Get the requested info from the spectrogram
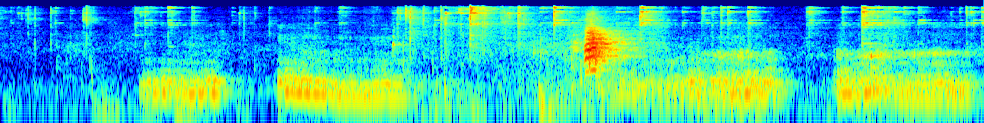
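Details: Tricolour and Blenheim Cavalier King Charles Spaniels tussling over a string toy, heard as long, low rumbling growls in repeated stretches, broken by one brief sharp yelp in the middle, with soft indoor background noise.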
